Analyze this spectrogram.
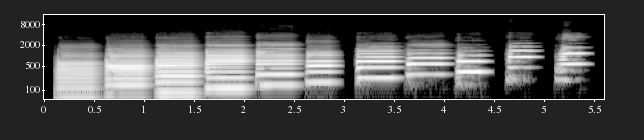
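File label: fagot, bassoon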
